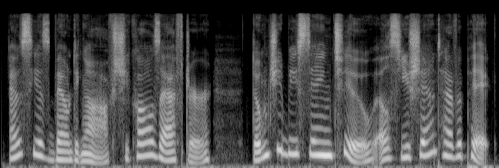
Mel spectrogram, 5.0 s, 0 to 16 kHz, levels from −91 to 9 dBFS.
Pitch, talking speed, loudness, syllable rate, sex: 225 Hz, 215 wpm, -15 LUFS, 5.0 syllables/s, female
